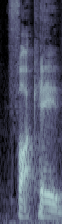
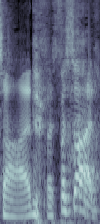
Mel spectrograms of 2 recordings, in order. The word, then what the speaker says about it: facade: Like, no, it's definitely, like, a real, like, giant fuckade set that they built. And the reason I was so impressed... Facade. Is how that word is pronounced.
